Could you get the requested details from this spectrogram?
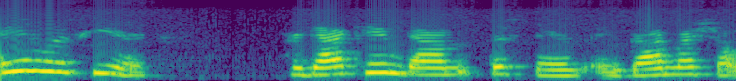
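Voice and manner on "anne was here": high-pitched, loud yell. Narrator reads Sydney calling to her dad as Anne arrives: yelled. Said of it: "she yelled".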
